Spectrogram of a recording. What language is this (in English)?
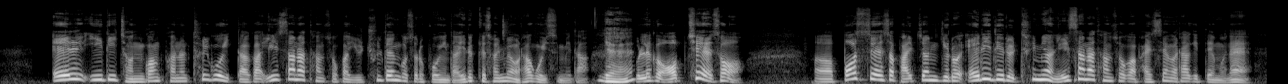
Korean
